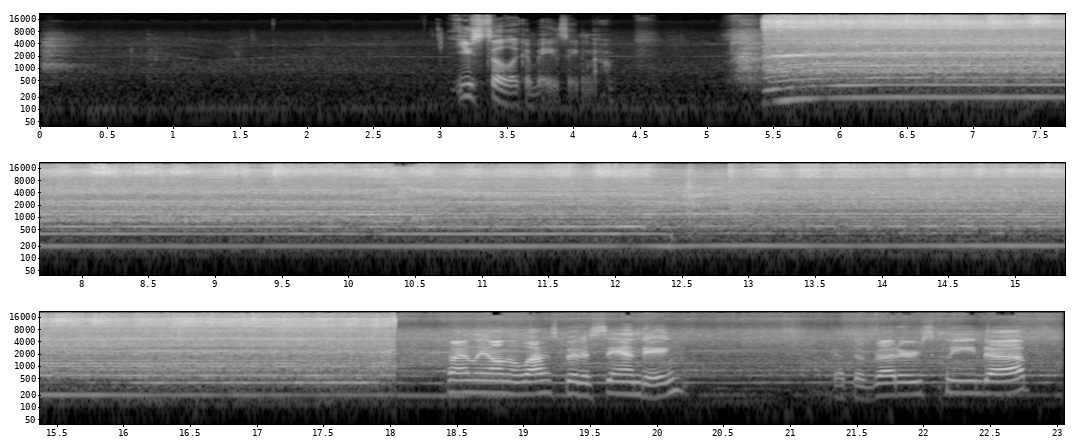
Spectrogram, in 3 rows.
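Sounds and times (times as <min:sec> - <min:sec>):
electric sander running: 0:05.2 - 0:23.0.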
